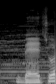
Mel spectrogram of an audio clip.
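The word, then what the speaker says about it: mezzo: 피아노와 포르테 앞에 붙은 앰 은 내조 라고 읽으며 매주 는 이탈리아어로 절반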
